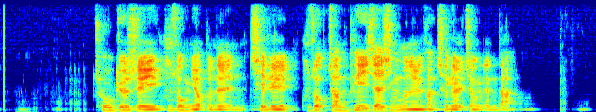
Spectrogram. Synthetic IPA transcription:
t͡ɕoɡjosʰuekusʰoŋɲjʌbunɯnt͡ɕʰiɾiɭkusʰok̚t͡ɕ͈ʌnpʰeid͡ʑaɕʰimːunɯɭkʌt͡ɕʰʌkʲjʌɭt͡ɕ͈ʌŋdwe̞nda

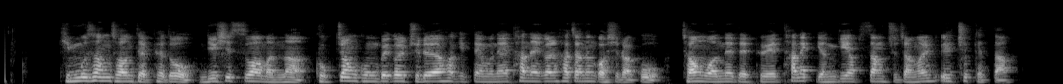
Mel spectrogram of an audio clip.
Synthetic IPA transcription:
kimːus̬ʰʌŋt͡ɕʌnte̞pʰjodoɲjuɕʰis͈ɯwamanːakuk̚t͡ɕ͈ʌŋkoŋbe̞ɡɯɭt͡ɕuɾjʌjaɦaɡit͈e̞mune̞tʰane̞ɡɯɭɦad͡ʑanɯnɡʌɕʰiɾaɡo | t͡ɕʌŋwʌnːe̞de̞pʰjoe̞tʰane̞ɡ̚jʌnɡiçjʌp̚s͈aŋt͡ɕud͡ʑaŋɯɭiɭt͡ɕʰukʰe̞t̚t͈a

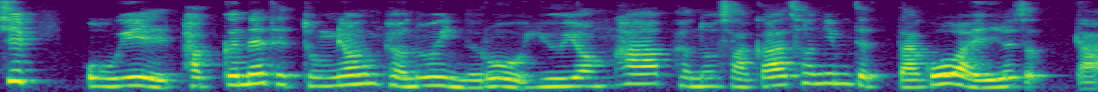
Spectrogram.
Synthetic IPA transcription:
ɕʰib̚ | oiɭpak̚k͈ɯne̞te̞tʰoŋɲʌŋpjʌnɦoinɯɾojujʌŋɦapjʌnɦosʰaɡasʰʌɲimdwe̞t̚t͈aɡoaʎːʌd͡ʑʌt̚t͈a

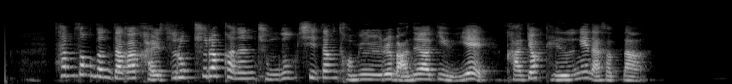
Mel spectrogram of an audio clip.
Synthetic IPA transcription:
sʰamsʰʌŋd͡ʑʌnd͡ʑaɡakaɭs͈uɾok̚t͡ɕʰuɾakʰanɯnt͡ɕuŋɡuk̚ɕʰid͡ʑaŋt͡ɕʌmjujuɾɯɭmanɯɦaɡiɥiɦe̞kaɡjʌk̚t͈e̞ɯŋe̞nasʰʌt̚t͈a

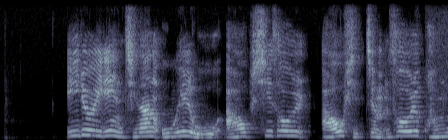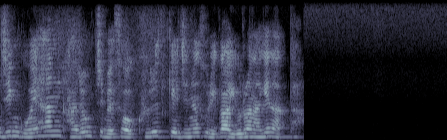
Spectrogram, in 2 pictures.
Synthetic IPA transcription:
iɾjoiɾint͡ɕinanoiɾoaop̚ɕ͈iaop̚ɕ͈it͡ɕ͈ɯmsʰʌuɭkwaŋd͡ʑiŋɡue̞ɦankad͡ʑʌŋt͡ɕ͈ibe̞sʰʌkɯɾɯt̚k͈e̞d͡ʑinɯnsʰoɾiɡajoɾʌnɦaɡe̞nat̚t͈a

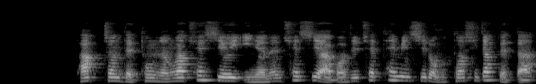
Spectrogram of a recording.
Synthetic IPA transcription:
pak̚t͡ɕ͈ʌnte̞tʰoŋɲʌŋɡwat͡ɕʰwe̞ɕ͈iɯiʔiɲʌnɯnt͡ɕʰwe̞ɕ͈iabʌd͡ʑit͡ɕʰwe̞tʰe̞minɕ͈iɾobutʰʌɕʰid͡ʑak̚t͈we̞t̚t͈a

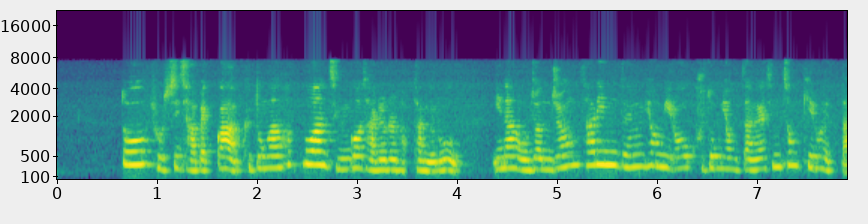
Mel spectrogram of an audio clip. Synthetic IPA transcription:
t͈ot͡ɕoɕ͈it͡ɕabe̞k̚k͈wakɯdoŋanɸwak̚p͈oɦant͡ɕɯŋɡʌt͡ɕaɾjoɾɯɭpap̚tʰaŋɯɾo | inanod͡ʑʌnd͡ʑuŋsʰaɾindɯŋçjʌmiɾokusʰoŋjʌŋt͡ɕ͈aŋɯɭɕʰint͡ɕʰʌŋkʰiɾoɦe̞t̚t͈a

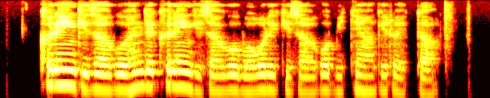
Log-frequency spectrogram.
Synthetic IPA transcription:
kʰɯɾeinkisʰaɦaɡoçjʌnde̞kʰɯɾeinɡisʰaɦaɡomʌɡʌɾikisʰaɦaɡomitʰiŋɦaɡiɾoɦe̞t̚t͈a

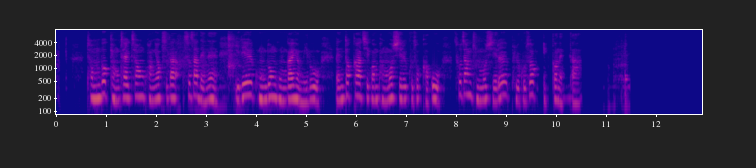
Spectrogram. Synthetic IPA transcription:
t͡ɕʌmbuk͈̚jʌŋt͡ɕʰaɭt͡ɕʰʌŋkwaŋjʌk̚s͈ʰusʰade̞nɯniɾiɭkoŋdoŋkoŋɡaɭçjʌmiɾoɾe̞ntʰʌkʰat͡ɕiɡwʌnpaŋmoɕ͈iɾɯɭkusʰokʰaɡosʰod͡ʑaŋkimːoɕ͈iɾɯɭpuɭɡusʰoɡ̚ip̚k͈ʌnɦe̞t̚t͈a

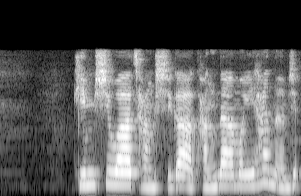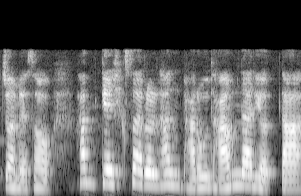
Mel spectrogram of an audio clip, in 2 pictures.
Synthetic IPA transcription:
kimɕʰiwat͡ɕaŋɕ͈ʰiɡakaŋnamɯiɦanɯmɕʰik̚t͡ɕ͈ʌme̞sʰʌhamk͈e̞ɕi̥k̚s͈aɾɯɭɦanpaɾotaɯmnaɾiʌt̚t͈a

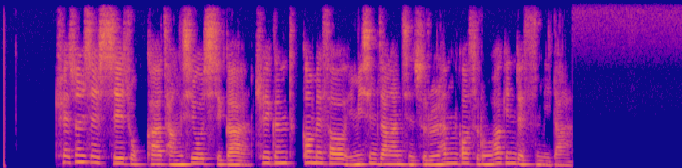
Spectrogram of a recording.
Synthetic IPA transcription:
t͡ɕʰwe̞sʰunɕʰiɭɕ͈it͡ɕokʰat͡ɕaŋɕ̬ʰioɕ͈iɡat͡ɕʰwe̞ɡɯntʰɯ̥k̚k͈ʌme̞sʰʌimiɕʰimd͡ʑaŋɦant͡ɕinsʰuɾɯɭɦanɡʌsʰɯɾoɸwaɡindwe̞s͈ɯmɲida

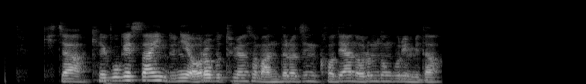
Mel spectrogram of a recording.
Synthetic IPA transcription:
ki̥d͡ʑake̞ɡuɡe̞s͈ainːuɲiʌɾʌbutʰɯmjʌnsʰʌmandɯɾʌd͡ʑinkʌde̞ɦanʌɾɯmdoŋɡuɾimɲida

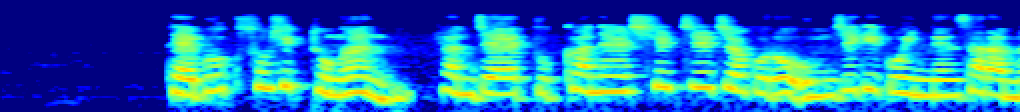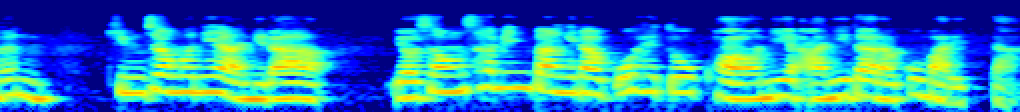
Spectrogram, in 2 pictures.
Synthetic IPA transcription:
te̞buk̚s͈ʰoɕʰik̚tʰoŋɯnçjʌnd͡ʑe̞pukʰanɯɭɕʰiɭt͡ɕ͈iɭd͡ʑʌɡɯɾoumd͡ʑiɡiɡoinːɯnsʰaɾamɯn | kimd͡ʑʌŋɯɲiaɲiɾa | jʌs̬ʰʌŋsʰaminbaŋiɾaɡoɦe̞dokwaʌɲiʔaɲidaɾaɡomaɾɦe̞t̚t͈a̰

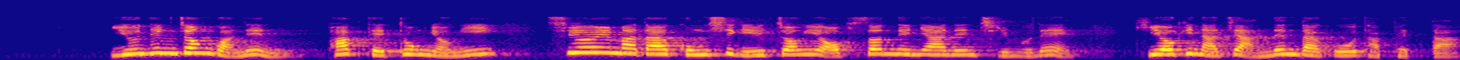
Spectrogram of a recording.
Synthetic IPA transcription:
iunɦe̞ŋd͡ʑʌŋɡwanɯnpak̚t͈e̞tʰoŋɲʌŋi | sʰujʌiɭmadakoŋɕʰiɡiɭt͡ɕ͈ʌŋiʌp̚s͈ʌnːɯɲanɯnt͡ɕiɭmune̞ | kijʌɡinad͡ʑianːɯndaɡotapʰe̞t̚t͈a

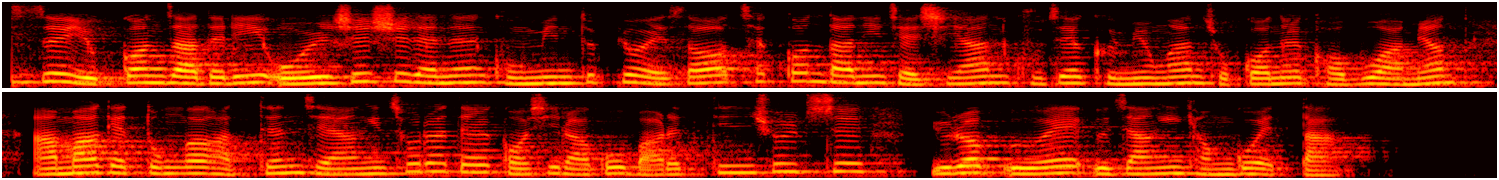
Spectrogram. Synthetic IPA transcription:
is͈ɯjuk͈wʌnd͡ʑadɯɾioiɭɕʰiɭɕ͈idwe̞nɯnkuŋmintʰupʰjoe̞sʰʌt͡ɕʰe̞k͈wʌndaɲit͡ɕe̞ɕʰiɦankud͡ʑe̞kɯmjuŋɦant͡ɕok͈ʌnɯɭkʌbuɦamjʌn | amaɡe̞t͈oŋɡwakatʰɯnt͡ɕe̞jaŋit͡ɕʰoɾjʌdwe̞ɭkʌɕʰiɾaɡomaɾɯtʰinɕʰuɭt͡ɕ͈ɯjuɾʌb̚ɯwe̞ʔɯd͡ʑaŋikjʌŋɡoɦe̞t̚t͈a

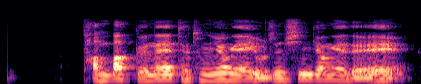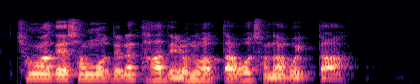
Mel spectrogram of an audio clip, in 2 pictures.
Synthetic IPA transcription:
tambak̚k͈ɯne̞te̞tʰoŋɲʌŋe̞jod͡ʑɯmɕʰinɡjʌŋe̞de̞ɦe̞ | t͡ɕʰʌŋɦwade̞t͡ɕʰamːodɯɾɯntane̞ɾjʌnoat̚t͈aɡot͡ɕʌnɦaɡoit̚t͈a

